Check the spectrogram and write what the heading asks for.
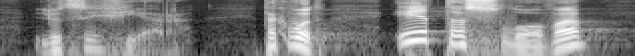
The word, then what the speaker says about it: Люцифер: приходилось встречать слова люцифер кстати согласно орфографическом у словарь ударений нужно ставить именно на последний слог не люцифер а люцифер так вот это слово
